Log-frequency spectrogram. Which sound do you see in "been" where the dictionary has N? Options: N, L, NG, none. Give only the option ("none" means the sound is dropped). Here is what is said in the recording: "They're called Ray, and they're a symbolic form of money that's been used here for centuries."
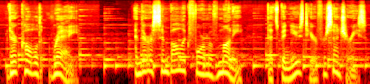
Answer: N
